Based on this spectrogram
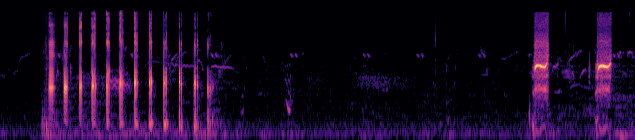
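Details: Partridge (teetar) calling with a fast, even train of about twelve 'tik tik' clicks over under two seconds, then a pause and two loud harsh whistled notes.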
